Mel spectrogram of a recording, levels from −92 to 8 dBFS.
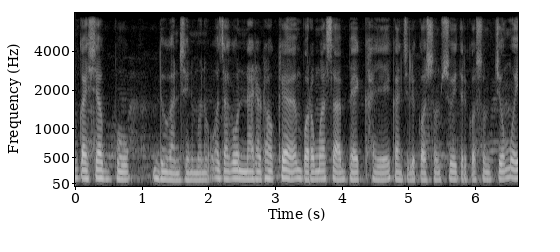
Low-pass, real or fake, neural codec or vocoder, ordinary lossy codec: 7.2 kHz; real; none; none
